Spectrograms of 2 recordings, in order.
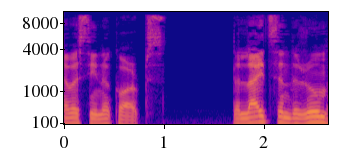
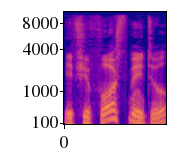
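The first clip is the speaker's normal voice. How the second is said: ordinary delivery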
